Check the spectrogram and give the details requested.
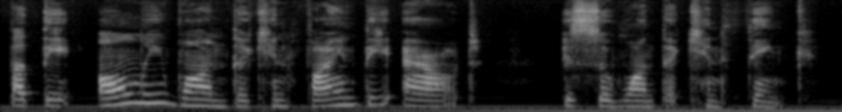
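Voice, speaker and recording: A young princess of Greek tragedy, played by a woman, wistful yet proud and defiant. She tells her tale in measured, poetic stage monologue at a medium pitch, with soft music beneath. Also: lightly acted. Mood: reflective. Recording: music under the voice.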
